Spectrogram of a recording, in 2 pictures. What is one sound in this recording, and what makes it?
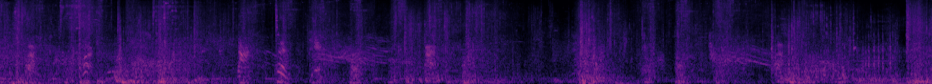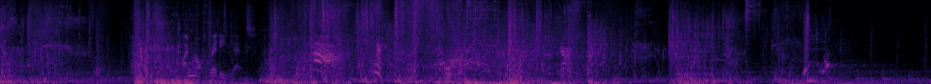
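Weapons clash and strike repeatedly in a fast fight.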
